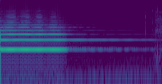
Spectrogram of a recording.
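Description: Saxophone holding one long, steady note at the end of a slow phrase. The note dies away over the second half.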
